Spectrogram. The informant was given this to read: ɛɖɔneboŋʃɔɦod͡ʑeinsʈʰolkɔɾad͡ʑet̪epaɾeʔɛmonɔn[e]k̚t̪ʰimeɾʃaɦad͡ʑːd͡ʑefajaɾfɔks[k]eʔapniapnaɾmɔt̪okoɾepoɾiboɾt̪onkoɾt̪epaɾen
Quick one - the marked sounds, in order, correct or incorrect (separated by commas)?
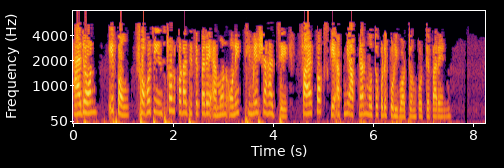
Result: correct, correct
